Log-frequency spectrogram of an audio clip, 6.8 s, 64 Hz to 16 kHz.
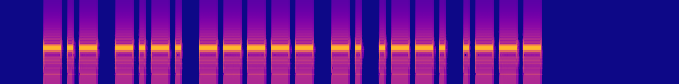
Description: Morse code, heard as a keyed tone, about 21 wpm, 700 Hz. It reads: KC0NPJ
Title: USA Call Signs - 6 Characters - Repeated 3x - 20wpm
